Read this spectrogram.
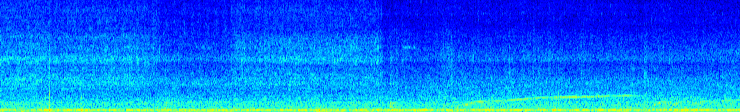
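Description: Wind rushes loudly past, outdoors.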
